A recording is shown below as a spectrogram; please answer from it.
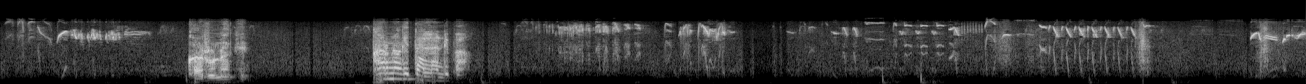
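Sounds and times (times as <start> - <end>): birds chirping and singing: 0.0 - 1.8, 5.0 - 13.0.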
